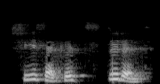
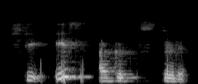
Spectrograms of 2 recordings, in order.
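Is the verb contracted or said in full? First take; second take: contracted; full. First: The pronoun and verb are joined in one syllable. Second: The pronoun and verb are said as separate words. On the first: "pronunciarlo como si estuviera contraído" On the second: "como si fuera eh, no contraída la forma"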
